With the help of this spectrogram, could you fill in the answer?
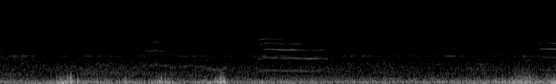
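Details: Single brief meow, clear and slightly falling, from a stray Siamese mix cat midway through. Around it are soft thumps and low outdoor background noise.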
